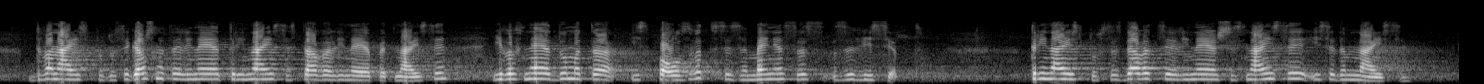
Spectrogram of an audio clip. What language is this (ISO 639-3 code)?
bul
